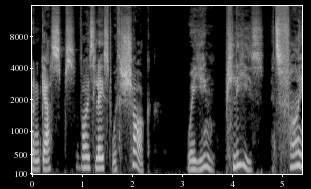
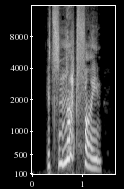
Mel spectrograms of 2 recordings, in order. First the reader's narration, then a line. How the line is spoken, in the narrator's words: Wei Ying exclaims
